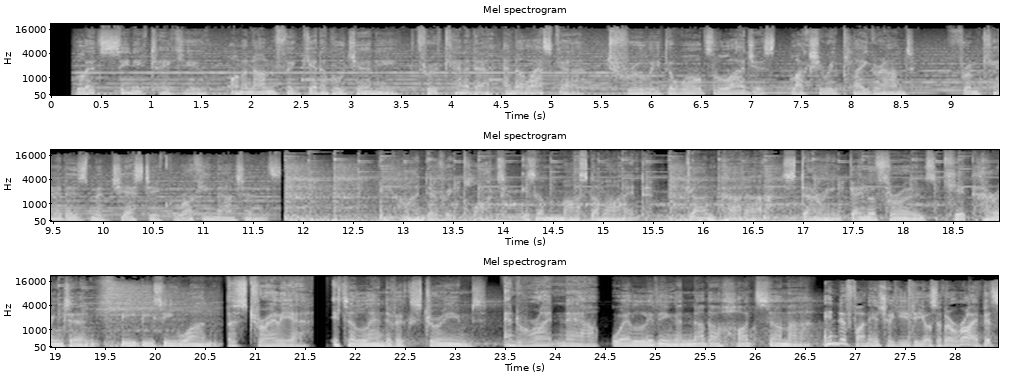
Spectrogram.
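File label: RETAIL COMMERCIAL sound effects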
